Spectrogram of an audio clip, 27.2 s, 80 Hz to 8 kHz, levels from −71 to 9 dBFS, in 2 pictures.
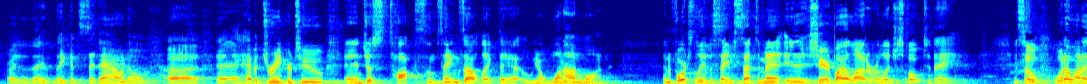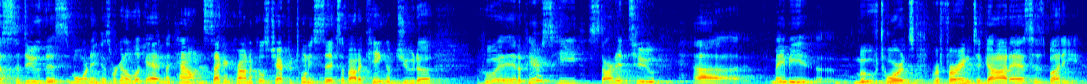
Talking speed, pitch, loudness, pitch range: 190 wpm, 170 Hz, -17 LUFS, 145-180 Hz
